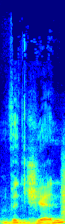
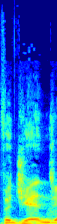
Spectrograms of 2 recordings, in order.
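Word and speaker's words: Vergennes: Today we're in glorious, is it Vigen or Vigens? – Vigens, you actually pronounce the S. I thought it was like French, like Virgin. Not quite.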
